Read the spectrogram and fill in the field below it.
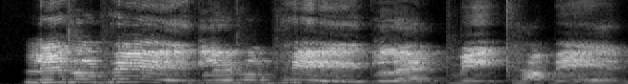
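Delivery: loud wolf voice calling at the door; loud sing-song wolf call. Acted. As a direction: coax the pig like a big bad wolf.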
